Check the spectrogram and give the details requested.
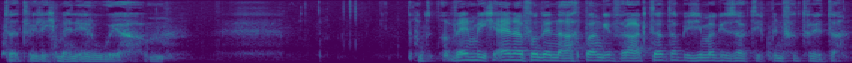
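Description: Slow, gravelly Austrian man. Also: mid-range voice, a little mellow. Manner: matter-of-fact, addresses listener with tag questions. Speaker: ex-convict burglar telling his life. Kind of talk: candid conversational monologue.

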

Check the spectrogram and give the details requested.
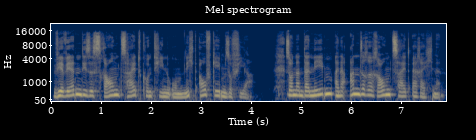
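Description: An actress playing a resolute visionary woman mathematician in a literary radio drama, speaking in a measured, deliberate way. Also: mid-range voice, animated, a little mellow, natural voice.

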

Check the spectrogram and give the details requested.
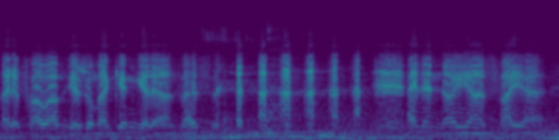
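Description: A man's voice: mid-range voice, unhurried, slight background noise, poor audio. An actor in a radio crime drama playing a jovial, slyly menacing man who talks in a chummy, insistent way. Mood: falsely jovial. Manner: chummy, insistent, talking over the other. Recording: loud crowd bustle behind.

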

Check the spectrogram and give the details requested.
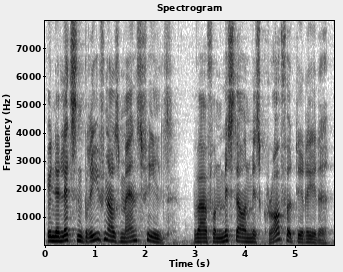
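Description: A man playing a stern, dignified English baronet and father in a radio drama, speaking formally and with measured reproach. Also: medium pitch, lively intonation. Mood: measured, firm. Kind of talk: literary radio drama acting.

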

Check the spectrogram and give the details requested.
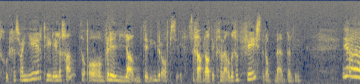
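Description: An actress playing an imperious, gossipy older rich woman in a radio drama, husky and haughty, with a complaining drawl. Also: medium pitch, exaggerated voice.

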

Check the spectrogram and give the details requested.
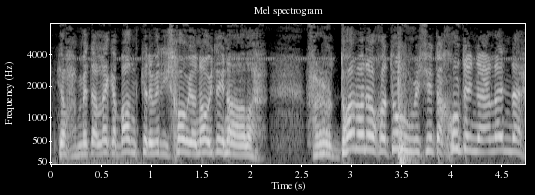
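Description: An actor playing an agitated, cursing driver in pursuit in a radio play. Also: male voice, extremely high pitch, a little fast, fairly bright tone, lo-fi sound, slight background noise. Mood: frustrated. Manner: agitated, swears.

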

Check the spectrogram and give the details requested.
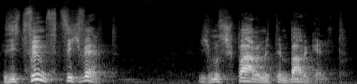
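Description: An actor playing a proud, gruff Polish colonel of noble birth in a German radio play, pompous, clipped and commanding. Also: male voice, medium pitch, very animated, unhurried, a bit bright. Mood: indignant.

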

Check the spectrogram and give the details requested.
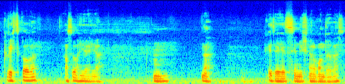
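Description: An actor playing a stern, brooding, guilt-ridden professor and clinic chief in a 1950s German radio drama, speaking with emphatic authority. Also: male voice, low-pitched, slow pace, a little mellow, a little hiss or hum. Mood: brusque, clipped. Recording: early 1950s radio studio recording.

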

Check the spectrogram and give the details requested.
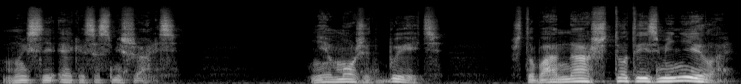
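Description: A man narrating a science fiction audio drama theatrically, in deliberate short phrases with weighty pauses. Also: fairly low pitch, darkish tone, slightly rough. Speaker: narrator and actor.

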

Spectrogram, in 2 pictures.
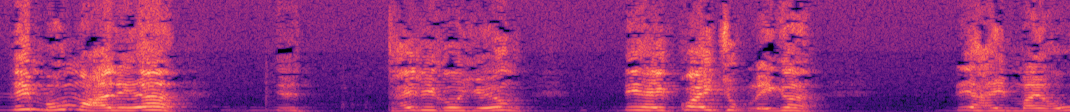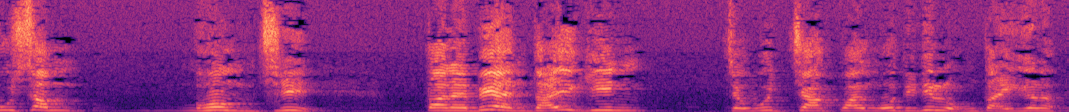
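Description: A man's voice: extremely high pitch, normal speed, pauses often, a bit bright. A man voicing a terrified older male slave who wails, groans and pleads in a radio play. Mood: frightened. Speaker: beaten slave.

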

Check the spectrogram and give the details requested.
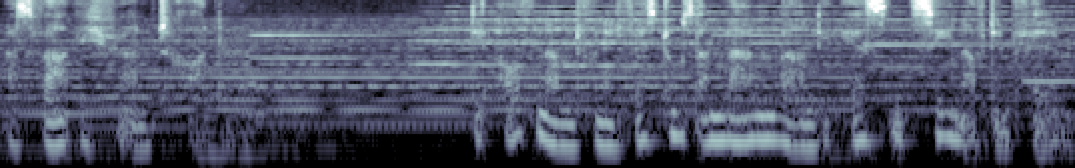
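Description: An anxious, brooding stateless man played by an actor tells his own story in a radio drama. His voice sits on the low side and he questions himself as he goes. Music plays clearly behind him. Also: moderate pace, natural voice. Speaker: first-person narrator and protagonist. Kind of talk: German radio drama narration.

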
